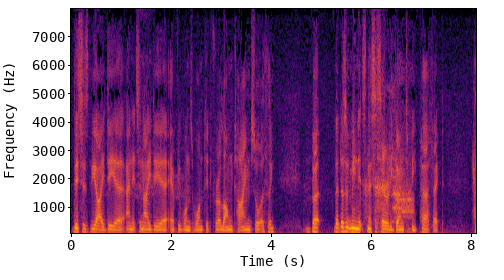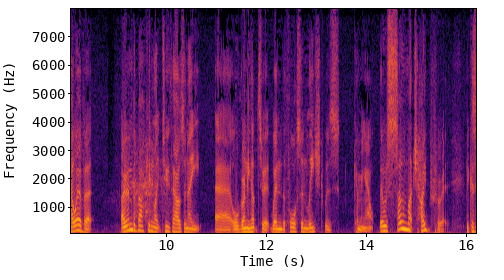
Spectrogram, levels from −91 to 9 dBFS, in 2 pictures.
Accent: British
